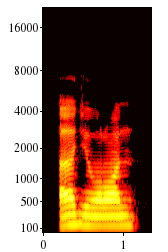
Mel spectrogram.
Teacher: Ajron, ro-nya dibaca tebal.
